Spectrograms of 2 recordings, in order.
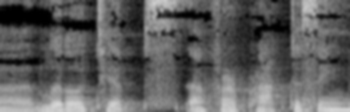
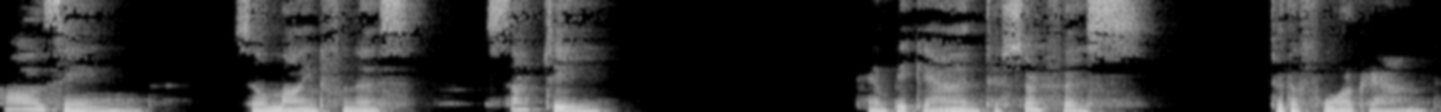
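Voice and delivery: guided meditation. Real, not acted. Teacher leading friends to arrive in the body, guided meditation. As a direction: guide them unhurriedly into stillness.

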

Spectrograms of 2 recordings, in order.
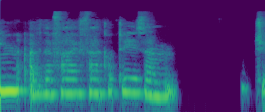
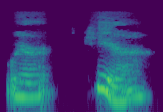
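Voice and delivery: guided meditation. Acted. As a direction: ease listeners into their posture, unhurried.

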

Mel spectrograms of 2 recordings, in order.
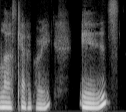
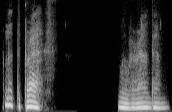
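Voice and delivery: guided meditation. Acted. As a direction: ease listeners gently into the body.

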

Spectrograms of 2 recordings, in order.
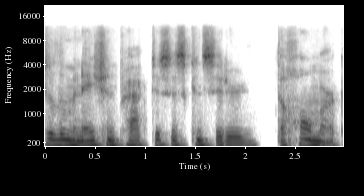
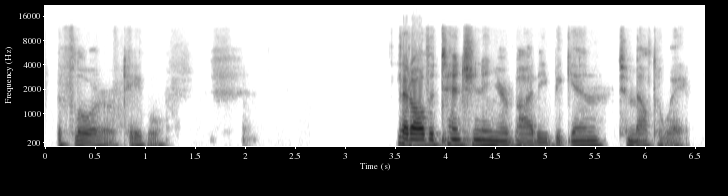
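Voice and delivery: guided meditation. Real, not acted. Zen teacher leading students in counting breaths, guided meditation. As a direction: guide them gently through each breath, leaving space.

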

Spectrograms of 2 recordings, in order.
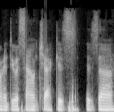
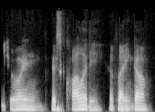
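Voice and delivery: calm, unhurried phrases with long pauses; guided meditation. Real, not acted. Teacher leading listeners into sitting meditation, calm guided meditation. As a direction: guide them gently into stillness, leaving space between phrases.

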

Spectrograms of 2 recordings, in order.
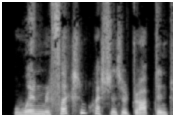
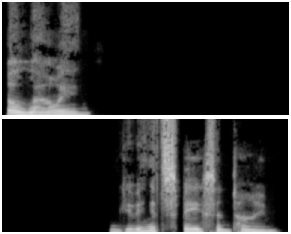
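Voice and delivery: guided meditation. Real, not acted. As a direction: guide them gently, leaving long pauses between phrases.

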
